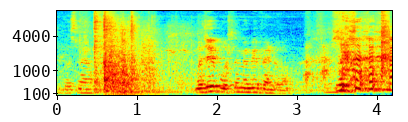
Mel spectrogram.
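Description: Men's voices talking and then laughing loudly near the end, with a short sharp knock about half a second in.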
